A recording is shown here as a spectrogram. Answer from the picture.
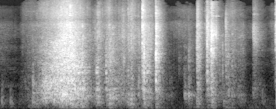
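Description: Dozens of small plastic bags of Lego parts sliding out of a tipped cardboard box and landing in a pile on a table. A rustling slide about half a second in, then a scatter of light clatters and crinkles as the bags settle.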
